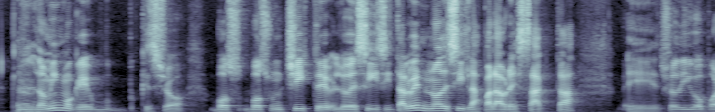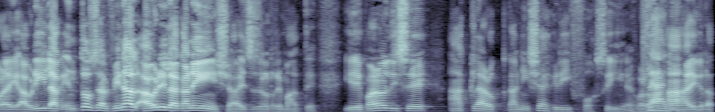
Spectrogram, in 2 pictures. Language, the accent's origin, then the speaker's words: Spanish; Argentina; No me tengo que españolizar, tengo que seguir siendo argentino porque les gusta.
